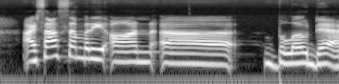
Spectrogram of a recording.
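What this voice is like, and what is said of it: Usual voice. Nothing is said of it.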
